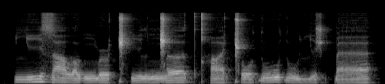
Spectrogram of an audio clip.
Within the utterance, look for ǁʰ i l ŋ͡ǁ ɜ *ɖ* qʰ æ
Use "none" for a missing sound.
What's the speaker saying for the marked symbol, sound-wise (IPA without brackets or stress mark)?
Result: d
